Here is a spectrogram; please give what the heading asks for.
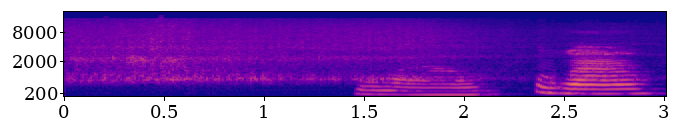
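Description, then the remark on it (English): A close, steady fizzing pour of liquid into a glass held right up to the microphone, lasting about a second and a half, followed by two short voiced vocal sounds. “That's me pouring … glass. She's holding it right up to the mic.”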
